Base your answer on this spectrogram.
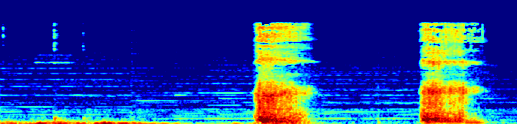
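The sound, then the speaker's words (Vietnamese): Snoring starts as faint, low rumbling breaths, then two loud, harsh snorts burst out a couple of seconds apart, with no talking. “Tiếng ngáy nhẹ nhẹ truyền đến, dần biến thành tiếng o o, đinh tai nhức óc.”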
